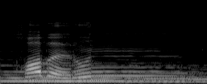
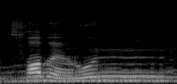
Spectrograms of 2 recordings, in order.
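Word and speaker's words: صَبْرٌ: Okay, so you can pronounce it like sabrun, sabrun. When we pronounce the tanween, the noon sound will pronounced and it will go in our nose.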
